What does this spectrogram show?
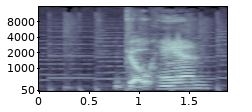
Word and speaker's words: Gohan: character's personality wrong but you can't even pronounce gohan it's go han if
